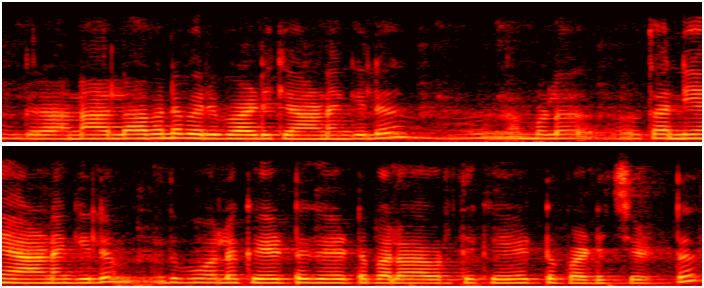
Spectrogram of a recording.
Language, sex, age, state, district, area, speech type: Malayalam, female, 45-60, Kerala, Kollam, rural, spontaneous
